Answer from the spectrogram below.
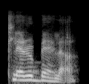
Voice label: "clarabella", Indian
